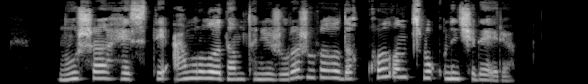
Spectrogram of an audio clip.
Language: Dargwa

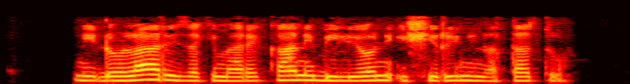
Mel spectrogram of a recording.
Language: Swahili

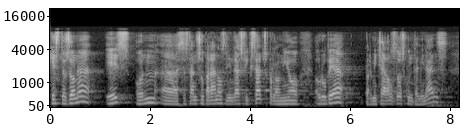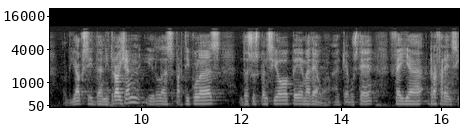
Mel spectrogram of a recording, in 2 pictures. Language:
Catalan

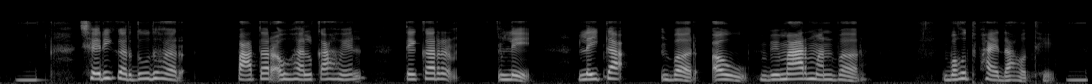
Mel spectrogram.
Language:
Chhattisgarhi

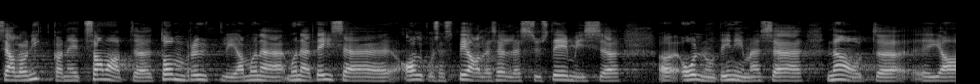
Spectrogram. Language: Estonian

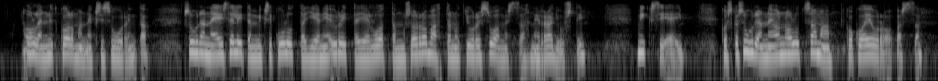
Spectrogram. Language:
Finnish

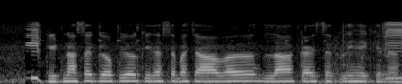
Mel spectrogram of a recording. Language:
Magahi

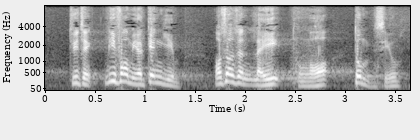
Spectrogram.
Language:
Cantonese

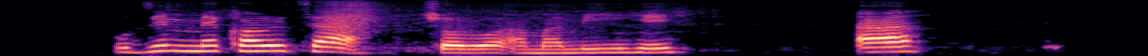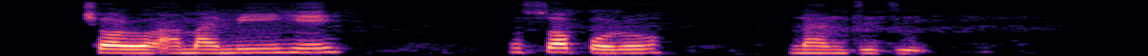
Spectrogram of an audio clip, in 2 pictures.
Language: Igbo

